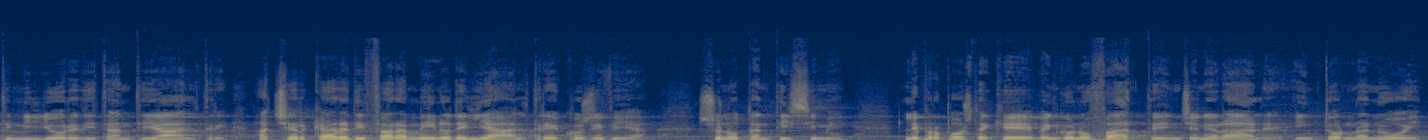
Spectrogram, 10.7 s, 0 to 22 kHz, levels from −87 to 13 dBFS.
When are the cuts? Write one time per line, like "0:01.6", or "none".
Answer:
none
